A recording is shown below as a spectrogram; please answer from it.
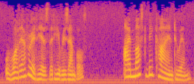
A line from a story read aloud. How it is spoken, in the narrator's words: to end lamely, but warmly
